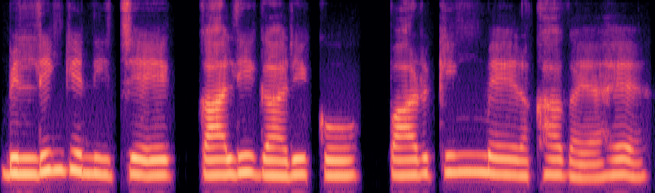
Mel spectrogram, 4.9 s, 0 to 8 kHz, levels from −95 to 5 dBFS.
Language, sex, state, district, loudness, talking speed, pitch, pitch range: Hindi, female, Arunachal Pradesh, Lower Dibang Valley, -16 LUFS, 145 wpm, 200 Hz, 195-210 Hz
